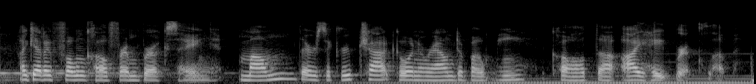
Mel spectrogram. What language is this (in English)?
English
